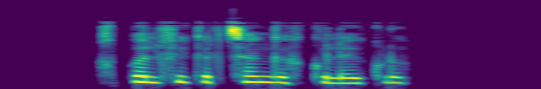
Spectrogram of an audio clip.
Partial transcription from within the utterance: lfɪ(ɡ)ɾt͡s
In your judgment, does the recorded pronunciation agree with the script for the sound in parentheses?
no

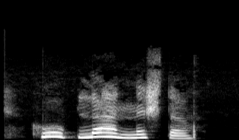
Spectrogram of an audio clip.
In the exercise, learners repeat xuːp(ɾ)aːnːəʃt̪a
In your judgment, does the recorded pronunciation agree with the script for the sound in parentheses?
no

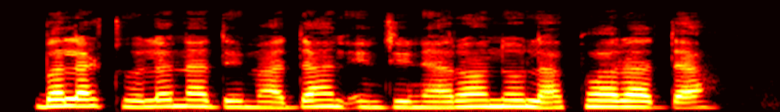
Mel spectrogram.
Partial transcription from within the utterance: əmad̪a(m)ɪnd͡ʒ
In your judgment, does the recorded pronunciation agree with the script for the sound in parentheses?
no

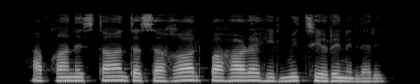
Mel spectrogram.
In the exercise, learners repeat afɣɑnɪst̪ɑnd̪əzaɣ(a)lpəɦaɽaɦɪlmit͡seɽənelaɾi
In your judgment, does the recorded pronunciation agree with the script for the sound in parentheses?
no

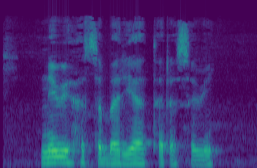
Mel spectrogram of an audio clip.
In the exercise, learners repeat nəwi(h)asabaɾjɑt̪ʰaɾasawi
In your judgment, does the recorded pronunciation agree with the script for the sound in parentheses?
yes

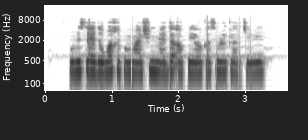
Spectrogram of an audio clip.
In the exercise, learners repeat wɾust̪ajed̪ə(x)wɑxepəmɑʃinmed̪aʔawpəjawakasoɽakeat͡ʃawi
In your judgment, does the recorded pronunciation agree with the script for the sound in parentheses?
no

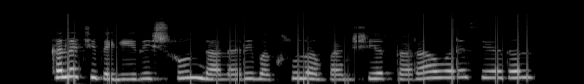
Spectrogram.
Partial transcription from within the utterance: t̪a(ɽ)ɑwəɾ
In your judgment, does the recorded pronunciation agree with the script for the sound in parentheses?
no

